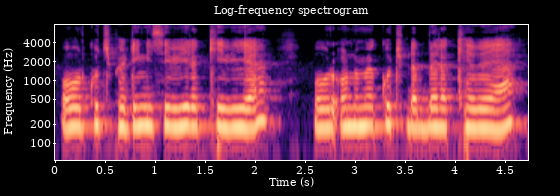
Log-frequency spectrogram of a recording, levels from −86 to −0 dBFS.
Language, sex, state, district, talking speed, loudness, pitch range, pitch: Hindi, male, Uttar Pradesh, Saharanpur, 190 wpm, -15 LUFS, 175-190 Hz, 185 Hz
